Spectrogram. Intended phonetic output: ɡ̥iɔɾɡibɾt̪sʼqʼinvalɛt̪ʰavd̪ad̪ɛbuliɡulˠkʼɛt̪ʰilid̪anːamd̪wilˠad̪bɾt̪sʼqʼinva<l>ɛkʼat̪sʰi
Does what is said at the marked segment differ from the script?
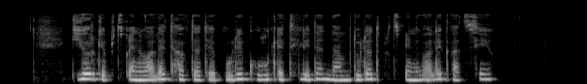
no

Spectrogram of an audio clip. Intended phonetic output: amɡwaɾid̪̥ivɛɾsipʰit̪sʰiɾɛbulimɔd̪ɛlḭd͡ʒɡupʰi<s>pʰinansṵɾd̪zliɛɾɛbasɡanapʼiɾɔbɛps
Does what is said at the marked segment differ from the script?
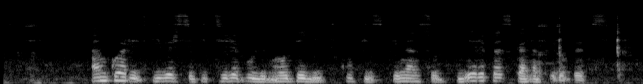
no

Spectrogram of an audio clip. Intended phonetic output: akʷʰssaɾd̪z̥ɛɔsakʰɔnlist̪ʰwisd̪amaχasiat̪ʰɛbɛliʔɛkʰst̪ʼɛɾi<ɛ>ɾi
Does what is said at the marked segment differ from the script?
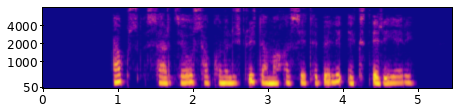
no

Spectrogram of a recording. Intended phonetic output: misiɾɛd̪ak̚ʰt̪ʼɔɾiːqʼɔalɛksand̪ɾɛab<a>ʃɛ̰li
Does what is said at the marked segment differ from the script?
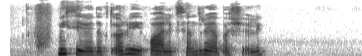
no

